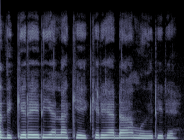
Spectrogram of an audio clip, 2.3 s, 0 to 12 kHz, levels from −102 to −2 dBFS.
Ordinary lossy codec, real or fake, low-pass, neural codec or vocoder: none; real; 10.8 kHz; none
